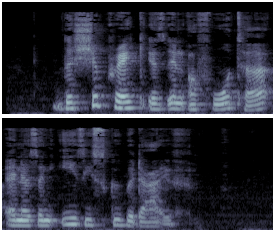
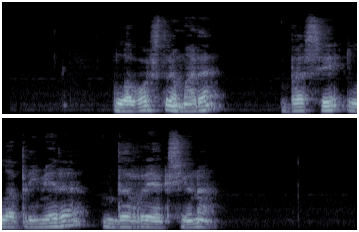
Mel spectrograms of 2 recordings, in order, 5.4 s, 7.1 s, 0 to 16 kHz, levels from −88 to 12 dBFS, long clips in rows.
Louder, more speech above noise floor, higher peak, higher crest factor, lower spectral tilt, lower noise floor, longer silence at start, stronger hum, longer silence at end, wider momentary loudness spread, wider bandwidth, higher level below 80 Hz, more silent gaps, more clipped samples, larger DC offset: about the same, -25 LUFS vs -27 LUFS; second, 39 dB vs 49 dB; first, -4 dBFS vs -10 dBFS; about the same, 22 dB vs 18 dB; second, -3.5 dB/octave vs -6 dB/octave; second, -64 dBFS vs -76 dBFS; second, 0.5 s vs 1.1 s; neither; second, 0.85 s vs 1.45 s; about the same, 11 LU vs 10 LU; first, 11.5 kHz vs 10 kHz; first, -66 dBFS vs -74 dBFS; neither; neither; neither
